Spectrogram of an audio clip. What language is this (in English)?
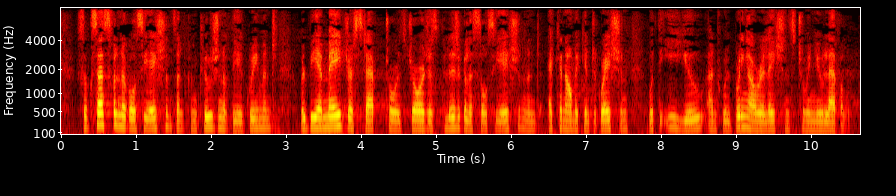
English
